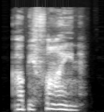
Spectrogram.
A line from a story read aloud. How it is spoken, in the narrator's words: she said softly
